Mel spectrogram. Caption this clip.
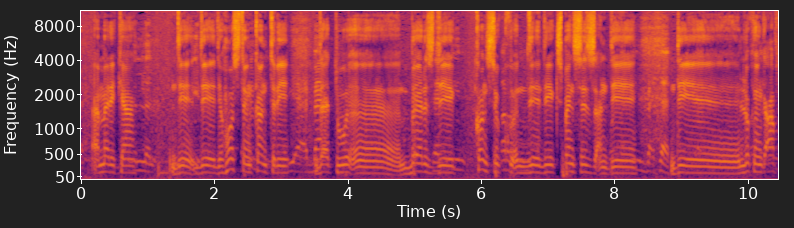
A man gives a speech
